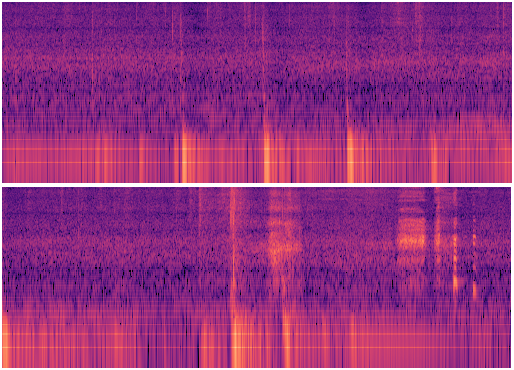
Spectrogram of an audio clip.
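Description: A dancer's feet stepping and landing on a studio dance floor: dull low thumps, roughly one a second, the loudest about seven and a half seconds in, over a steady low hum, with a few light clicks near the end.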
